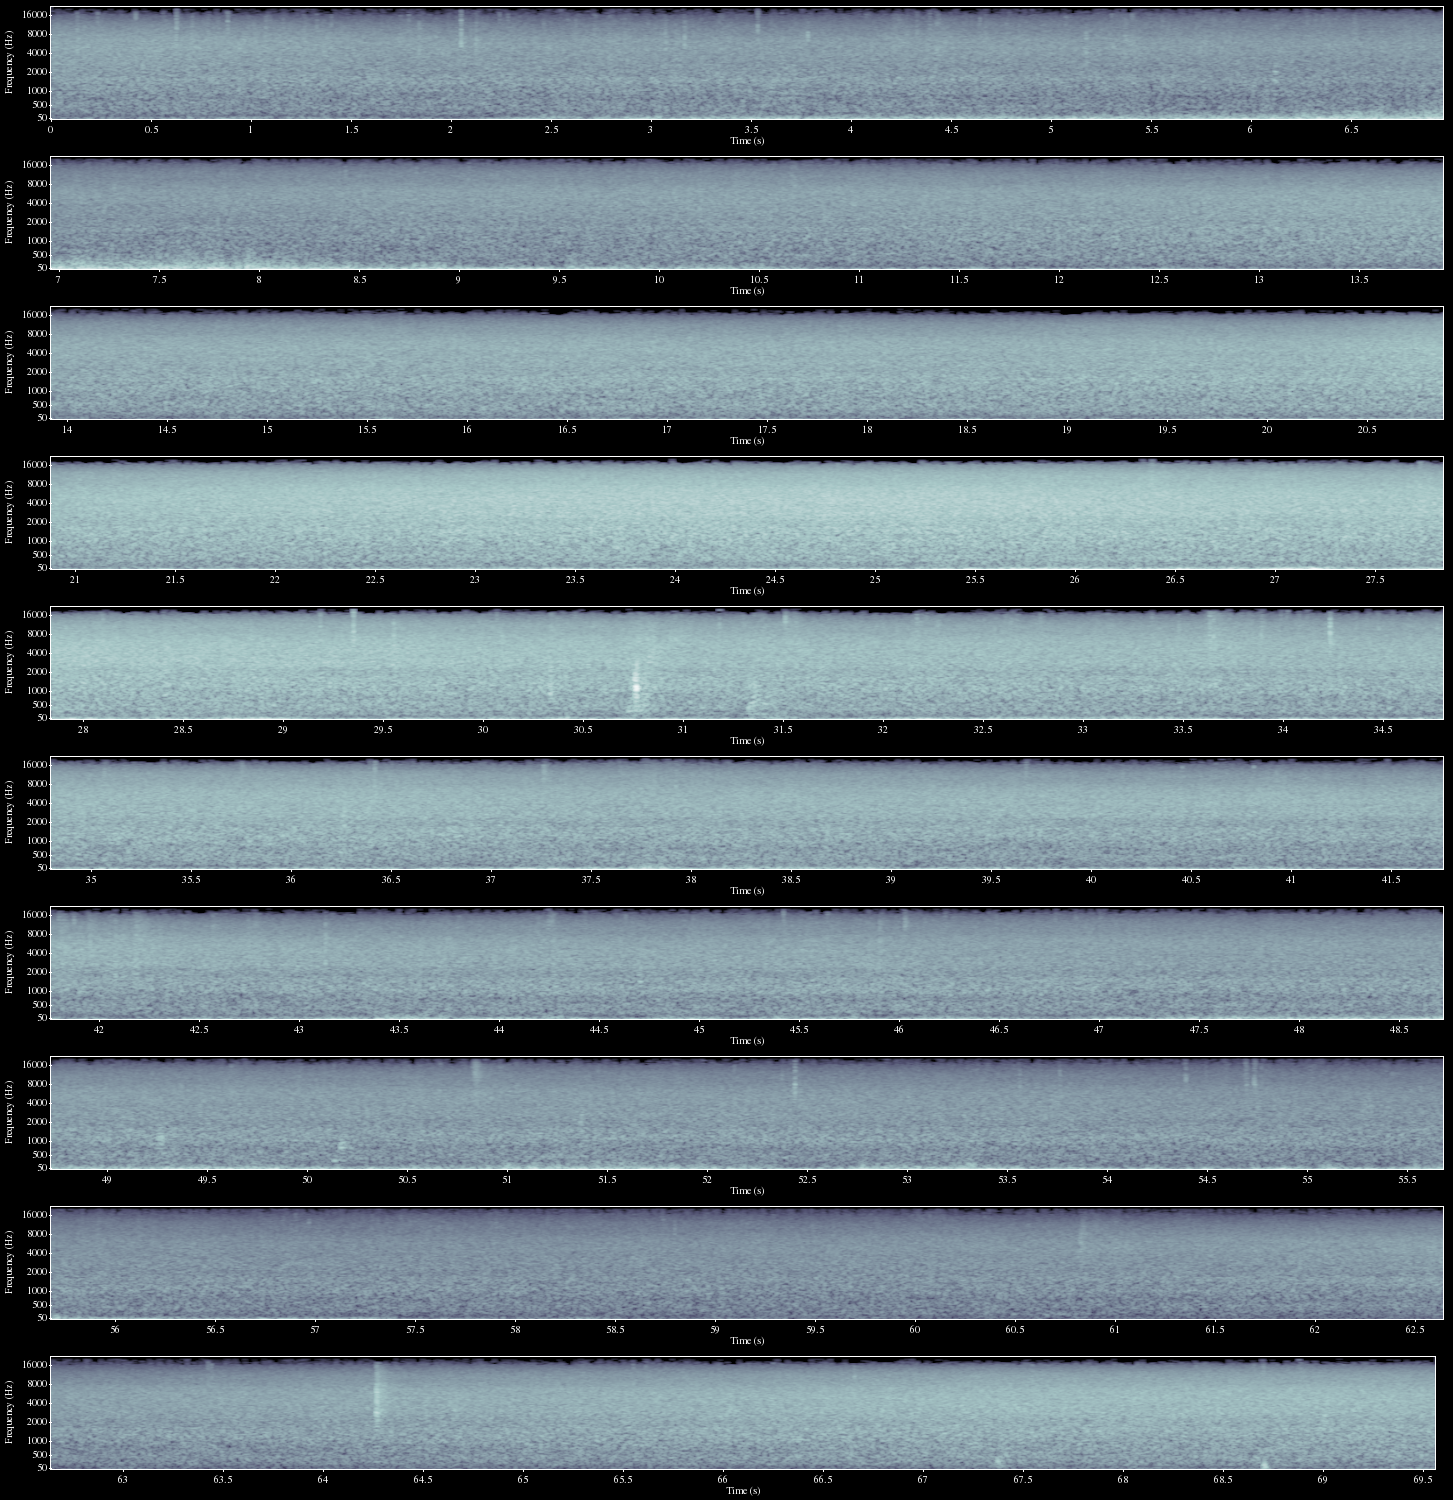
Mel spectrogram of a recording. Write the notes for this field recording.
summer afternoon with strong and hot winds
